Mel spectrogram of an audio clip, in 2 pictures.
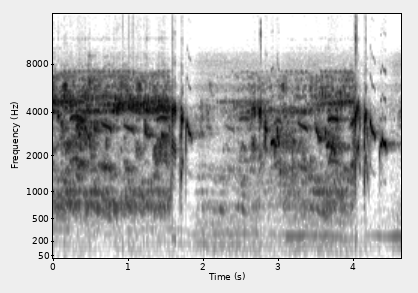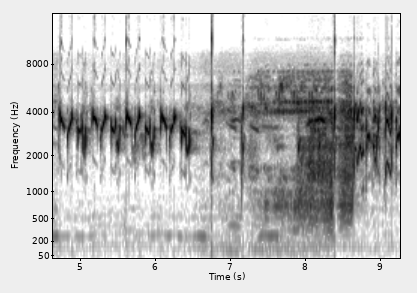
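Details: Old sooty-headed bulbul, an emotional bird, singing in a loud, clear, agitated rage: harsh scratchy chatter alternating with rapid high zigzag chirps and sharp squawks, with brief pauses between bursts.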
